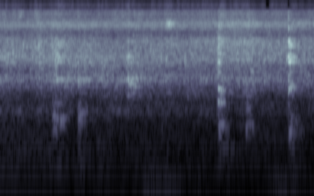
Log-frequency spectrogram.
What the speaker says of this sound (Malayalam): ഇനി നമുക്ക് ഒന്ന് ഇളക്കി കൊടുക്കാം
